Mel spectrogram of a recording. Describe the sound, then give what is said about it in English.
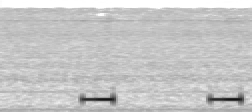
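A phone busy tone after a dropped call: two steady, evenly spaced beeps at a moderate level against a faint low hum, with no one speaking. “Okay, I think we lost that call.”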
